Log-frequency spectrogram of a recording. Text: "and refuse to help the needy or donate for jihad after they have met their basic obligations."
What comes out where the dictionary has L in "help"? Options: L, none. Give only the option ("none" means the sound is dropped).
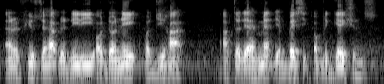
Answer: none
